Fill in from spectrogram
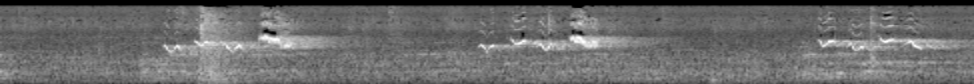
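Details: Northern mockingbird visiting a home neighbourhood in Bogotá during the quarantine, singing short whistled phrases, each quickly repeated two or three times, in bursts separated by pauses, over steady urban traffic hum.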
